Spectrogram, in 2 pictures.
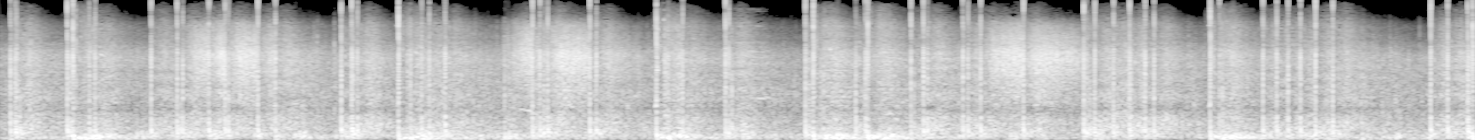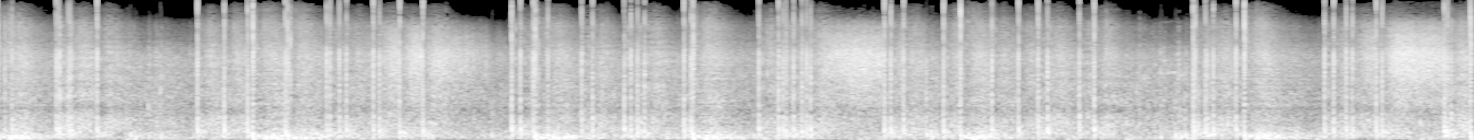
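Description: Fireworks display: a continuous barrage of aerial shell bursts, many sharp bangs in quick succession with no let-up.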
